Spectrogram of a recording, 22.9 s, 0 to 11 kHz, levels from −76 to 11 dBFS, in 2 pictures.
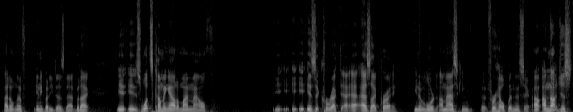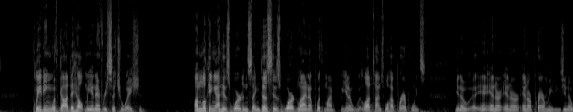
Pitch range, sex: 150-195 Hz, male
